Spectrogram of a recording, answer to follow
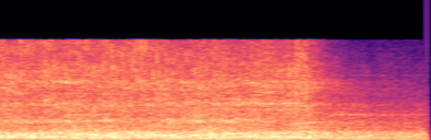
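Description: Power tool driving screws on a harvester assembly line, giving a steady hissing whir for about a second and a half before it cuts off.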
